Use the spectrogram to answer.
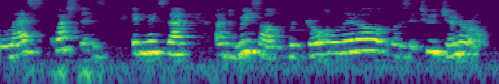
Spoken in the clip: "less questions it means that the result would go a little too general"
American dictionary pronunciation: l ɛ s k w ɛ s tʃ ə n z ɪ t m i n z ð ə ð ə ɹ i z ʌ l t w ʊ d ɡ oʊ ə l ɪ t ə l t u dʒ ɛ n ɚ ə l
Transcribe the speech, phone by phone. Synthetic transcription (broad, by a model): l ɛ s k w ɛ s tʃ ə n z ɪ t m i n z ð ə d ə ɹ i z ʌ l t w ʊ d ɡ oʊ ə l ɪ t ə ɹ t u dʒ ɛ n ɚ l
